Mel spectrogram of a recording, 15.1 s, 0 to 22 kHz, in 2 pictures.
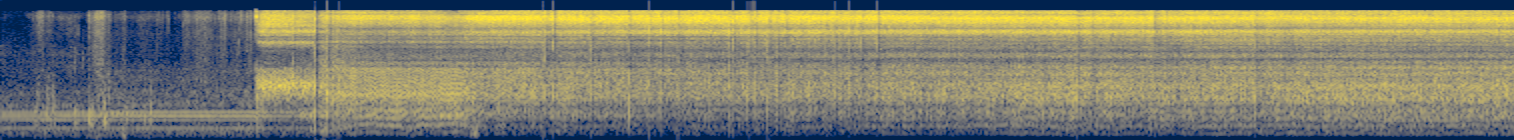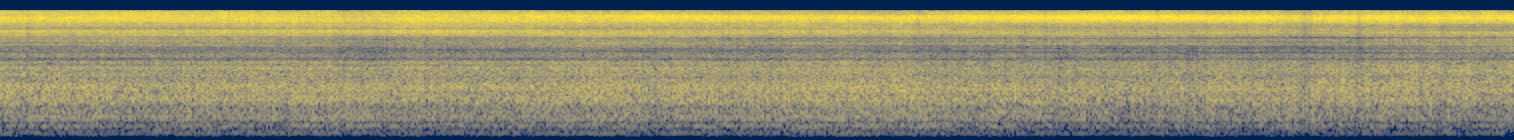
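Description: MIG welding arc on aluminum strikes about a second in and runs as a steady loud hiss: spray-arc transfer from an HTP MIG 2000i inverter welder. It starts with no popping or crackling because the piece is already preheated from the weld on the other side.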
